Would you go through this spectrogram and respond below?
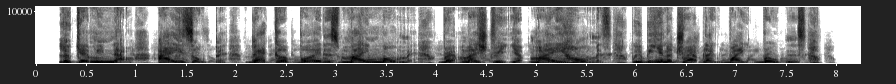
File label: vocal harmony on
